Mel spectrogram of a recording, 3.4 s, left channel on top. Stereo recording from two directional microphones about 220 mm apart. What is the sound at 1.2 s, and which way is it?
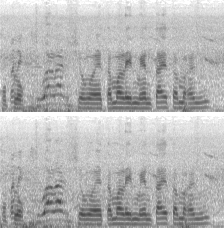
Speech, centre (ahead or behind).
